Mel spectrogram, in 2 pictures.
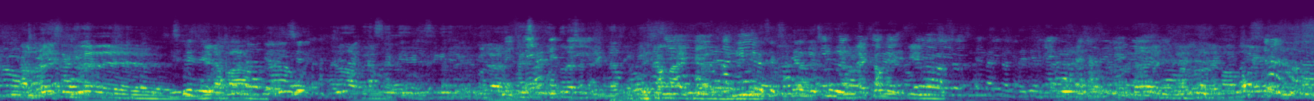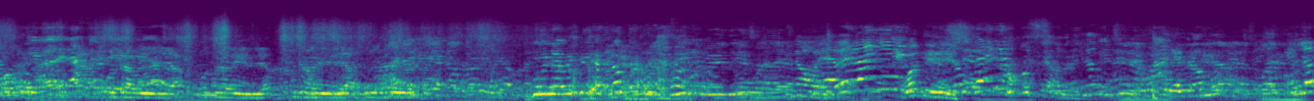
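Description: Several men and women talk and chatter at once in a room with some echo.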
